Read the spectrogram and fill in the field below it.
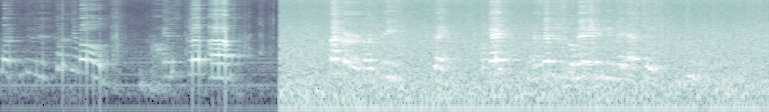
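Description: An elderly woman talks calmly to children nearby.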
